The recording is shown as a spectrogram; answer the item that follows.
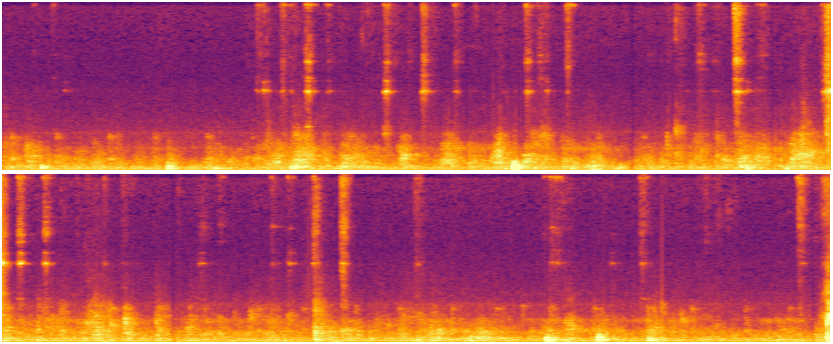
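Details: Alaskan Malamutes playing inside the house on a cold night, rolling and wrestling: breathy panting mixed with scattered high whimpers and brief yips, several sharper bursts near the middle and end, and a person's voice nearby.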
